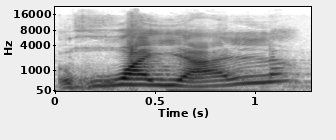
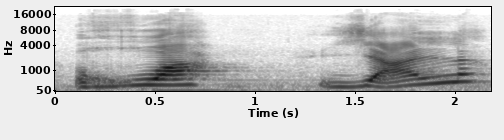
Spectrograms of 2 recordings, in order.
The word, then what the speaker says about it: royal: Anyway, the same pronunciation happens with quite a few other French words such as loyal, easy to translate, repeat after me, loyal, loyal. Another one is royal, royal, royal, and incroyable for incredible.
